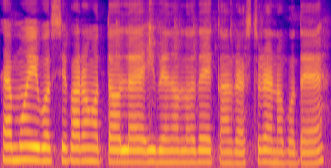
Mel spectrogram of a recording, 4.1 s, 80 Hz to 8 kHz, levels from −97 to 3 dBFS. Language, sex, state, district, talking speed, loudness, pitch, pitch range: Chakma, female, Tripura, West Tripura, 145 wpm, -15 LUFS, 205 Hz, 195-220 Hz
